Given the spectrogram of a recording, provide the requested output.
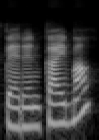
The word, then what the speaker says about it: parenchyma: So these are pronounced as parenchyma, collenchyma, sclerenchyma, and they come under the category of simple permanent tissue.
